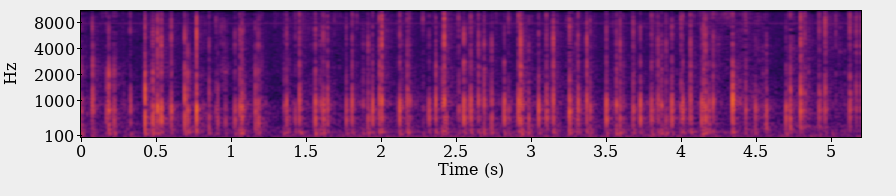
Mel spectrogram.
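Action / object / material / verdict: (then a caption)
tap / plastic game case / plastic / none. Long nails tap fast on the front cover and top edge of a closed, hollow grey plastic PS3 Platinum game case for Assassin's Creed II. About 33 quick, dry clicks sit around 1 kHz with a bright edge and almost no ring. They form a steady, rattling patter.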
